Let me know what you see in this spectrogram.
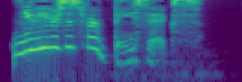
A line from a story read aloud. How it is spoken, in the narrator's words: Chris sneers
